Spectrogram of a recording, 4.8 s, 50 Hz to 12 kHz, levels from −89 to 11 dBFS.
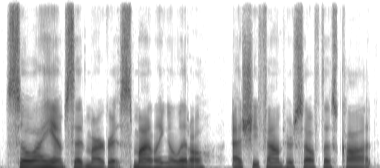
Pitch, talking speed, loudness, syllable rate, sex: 165 Hz, 175 wpm, -17 LUFS, 4.5 syllables/s, female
